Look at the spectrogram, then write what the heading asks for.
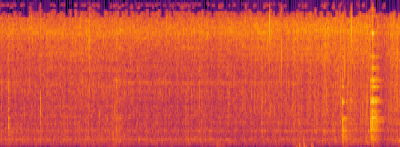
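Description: Chicken in its masala paste sizzling steadily in a pot as dry spices are poured in. A few knocks near the end.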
